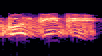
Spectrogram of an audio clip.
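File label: Serbian enemy detected mood med; speech; War Thunder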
